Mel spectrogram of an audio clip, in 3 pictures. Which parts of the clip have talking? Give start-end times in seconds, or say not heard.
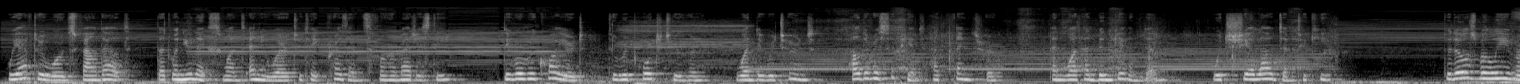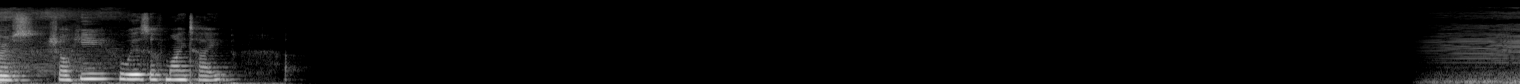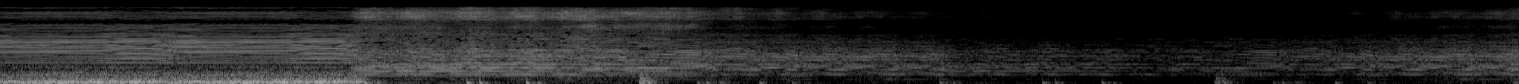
0.0-13.5, 14.4-17.6.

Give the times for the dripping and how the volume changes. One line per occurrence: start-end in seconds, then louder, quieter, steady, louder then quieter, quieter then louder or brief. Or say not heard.
not heard.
